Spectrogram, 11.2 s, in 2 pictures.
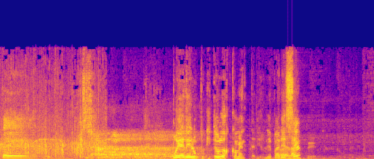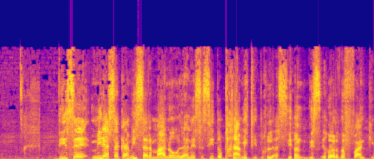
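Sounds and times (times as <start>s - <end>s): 
audience applause: 0.0s - 3.2s
laughter: 1.2s - 4.6s
speech: 2.6s - 4.8s, 6.5s - 11.2s.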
